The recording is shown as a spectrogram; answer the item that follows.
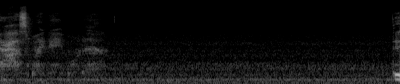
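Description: A woman's whispered, breathy exclamation lasting about a second, followed by low room hiss.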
